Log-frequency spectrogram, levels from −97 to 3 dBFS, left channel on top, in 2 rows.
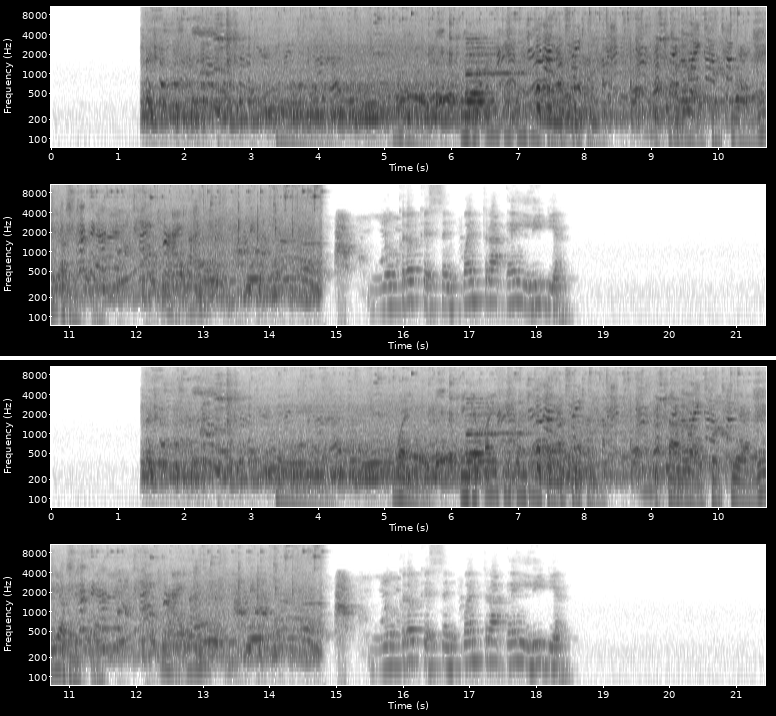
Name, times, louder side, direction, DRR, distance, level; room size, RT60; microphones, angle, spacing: sound 1, 1.3-14.8, left 4 dB, 30° left, 0.3 m, -30 dB
Dog, 2.2-2.6 6.4-7.3 9.4-10.2 11.7-12.4 13.4-14.1 14.6-16.1 16.9-17.0, right 1 dB, 5° left, 1.4 m, -43 dB
voice 1, 3.4-4.3 5.1-5.7 6.1-8.3 9.0-11.5, right 6 dB, 60° right, 0.4 m, -38 dB
voice 2, 8.8-9.7 12.3-14.4 15.5-18.5, right 1 dB, 80° left, 1.2 m, -45 dB
3.7 x 2.4 x 4.2 m
head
